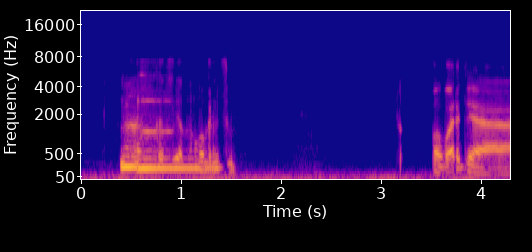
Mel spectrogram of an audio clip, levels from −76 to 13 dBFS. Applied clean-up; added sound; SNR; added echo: neural diffusion model UNIVERSE++.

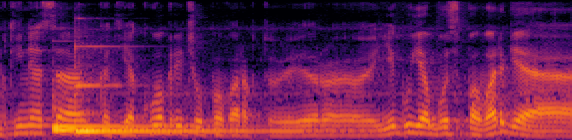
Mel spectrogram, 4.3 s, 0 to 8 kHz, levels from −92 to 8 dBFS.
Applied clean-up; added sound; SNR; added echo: none; Ringtone; -4 dB; none.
